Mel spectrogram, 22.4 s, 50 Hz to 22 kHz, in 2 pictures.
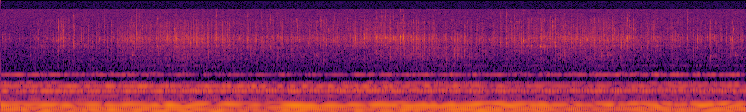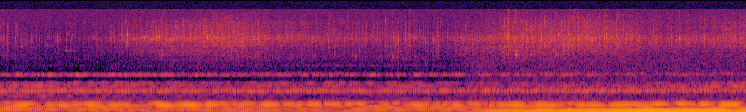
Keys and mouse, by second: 5.3-10.5 drag, 12.2-21.2 alt+drag.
